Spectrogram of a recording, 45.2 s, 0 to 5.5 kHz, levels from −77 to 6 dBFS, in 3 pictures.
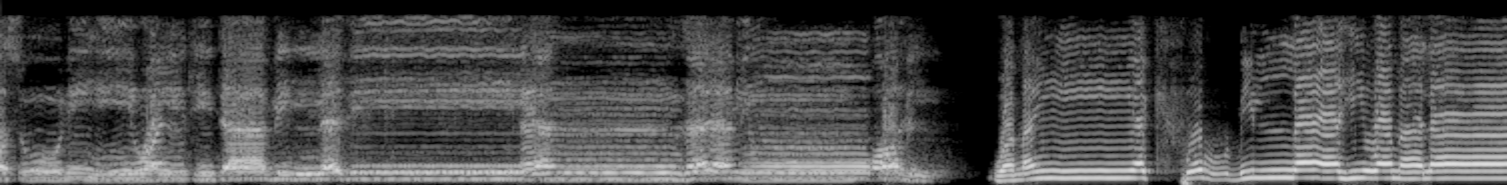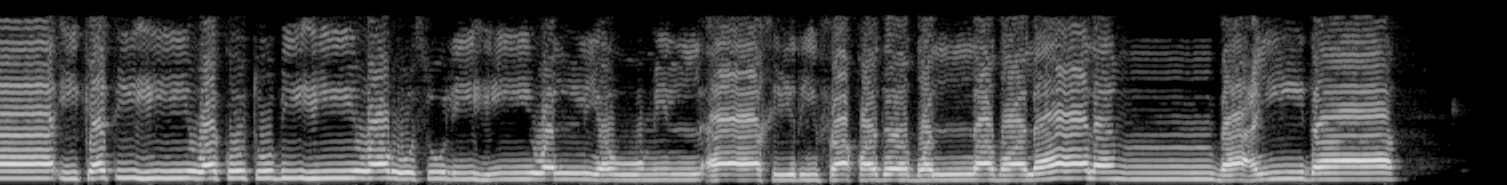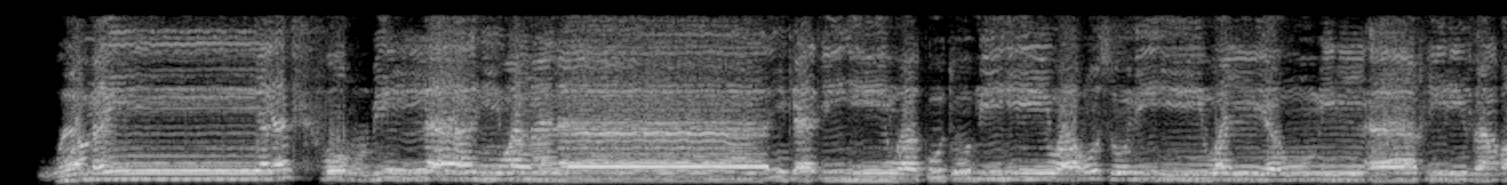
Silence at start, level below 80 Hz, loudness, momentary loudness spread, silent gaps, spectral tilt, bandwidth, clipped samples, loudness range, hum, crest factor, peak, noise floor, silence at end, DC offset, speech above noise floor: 0 s; -48 dBFS; -12 LUFS; 9 LU; none; -8 dB/octave; 5.2 kHz; under 0.1%; 6 LU; none; 12 dB; 0 dBFS; -88 dBFS; 0 s; under 0.1%; 77 dB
